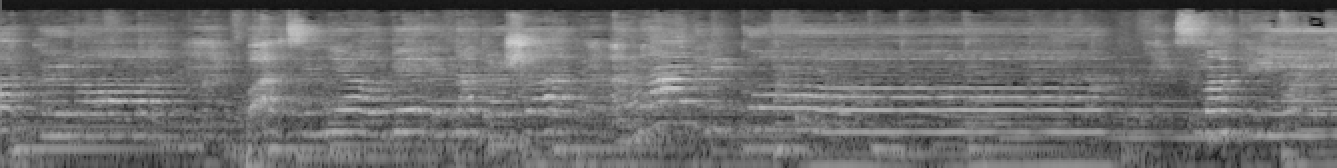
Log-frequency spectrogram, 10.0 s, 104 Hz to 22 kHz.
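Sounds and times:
woman singing pop song through loudspeakers: 0.0s - 10.0s.

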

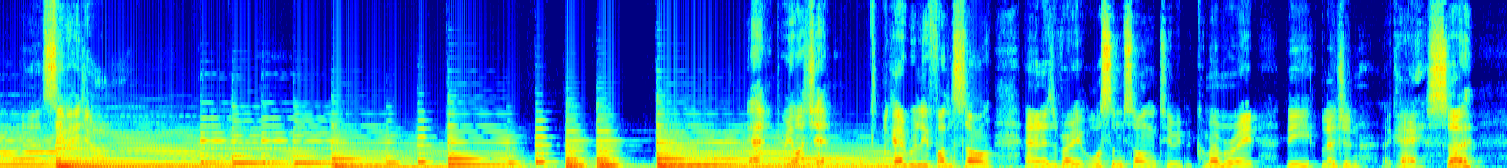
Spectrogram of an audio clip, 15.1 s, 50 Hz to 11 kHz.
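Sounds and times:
keyboard piano chords: 0.0s - 9.3s.

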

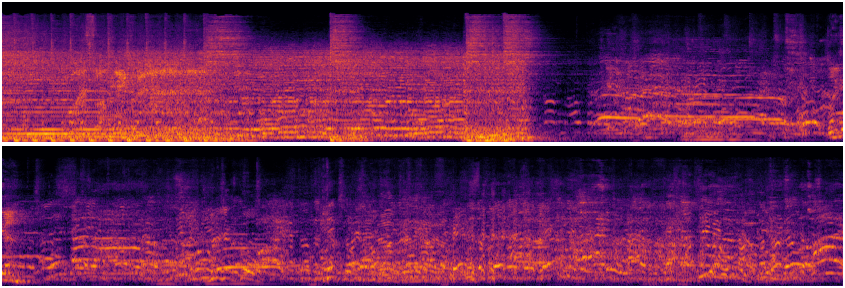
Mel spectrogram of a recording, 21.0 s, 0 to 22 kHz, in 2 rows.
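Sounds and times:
crowd chatter in a large hall: 0.0s - 21.0s.

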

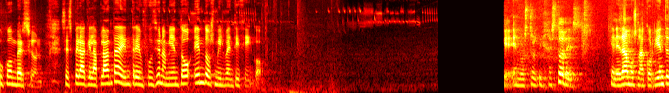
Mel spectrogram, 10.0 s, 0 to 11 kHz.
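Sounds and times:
faint outdoor ambience: 0.0s - 6.6s
high-pitched chirping: 2.6s - 6.6s.

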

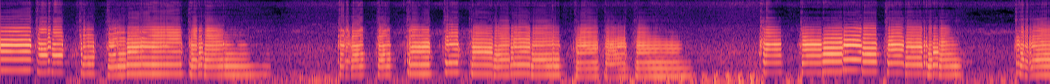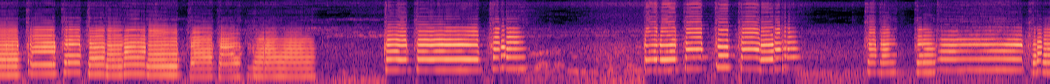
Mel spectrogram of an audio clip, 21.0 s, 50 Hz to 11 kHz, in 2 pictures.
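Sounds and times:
solo trumpet melody: 0.0s - 2.8s, 3.4s - 7.0s, 7.6s - 15.8s, 16.9s - 21.0s.

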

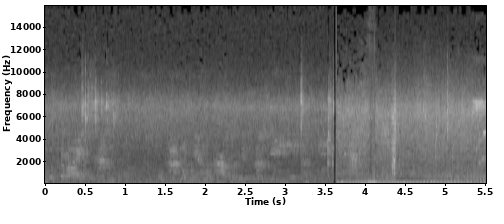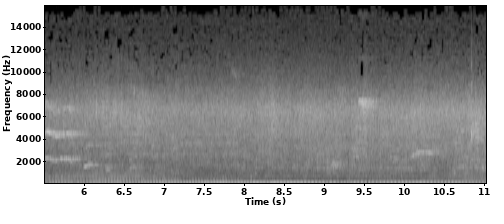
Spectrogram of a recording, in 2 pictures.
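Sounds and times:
engine droning: 3.6s - 11.0s
bird chirps: 5.4s - 6.3s, 9.0s - 10.6s.

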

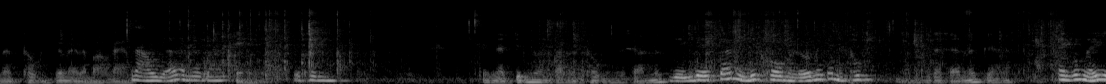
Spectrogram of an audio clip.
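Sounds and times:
man's voice: 0.0s - 1.3s
faint clicks and rustles: 1.2s - 11.0s.

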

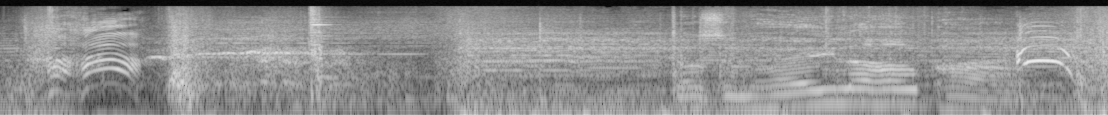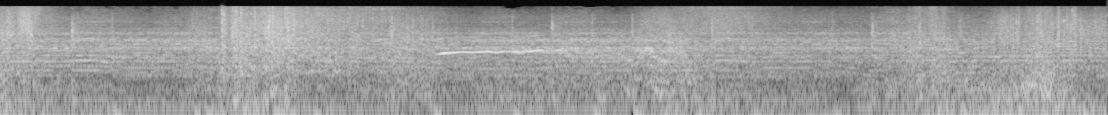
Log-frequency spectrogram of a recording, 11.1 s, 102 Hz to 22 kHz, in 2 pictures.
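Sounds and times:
horse whinnying: 0.7s - 2.2s
trailer music: 1.6s - 11.0s.

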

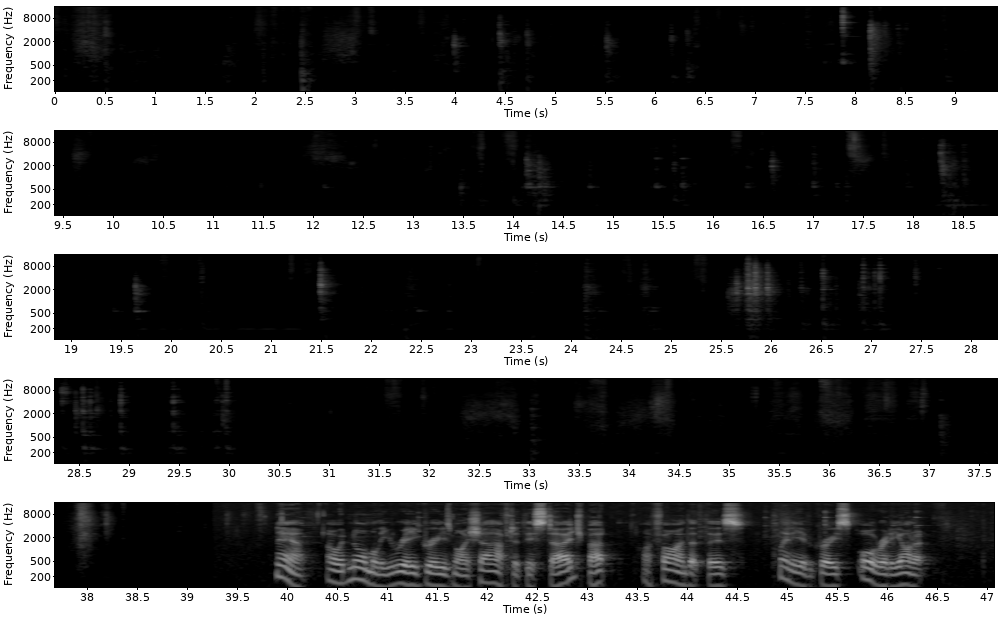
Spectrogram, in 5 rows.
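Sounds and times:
tools clicking and knocking: 25.6s - 30.2s.

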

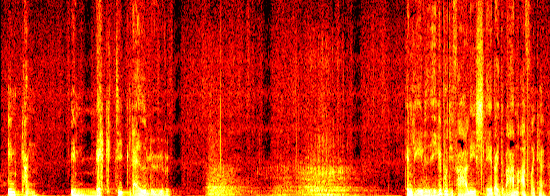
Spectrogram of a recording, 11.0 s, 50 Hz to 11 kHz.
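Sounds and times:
lion roaring: 4.1s - 7.4s.

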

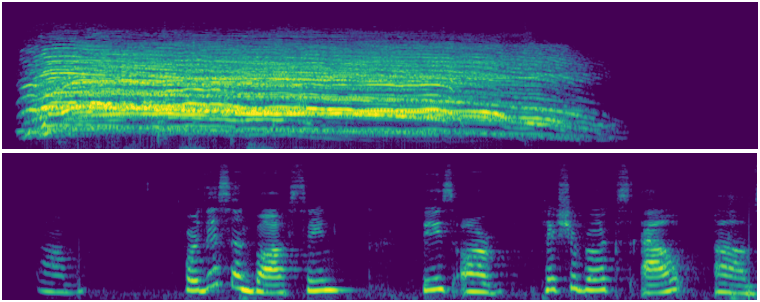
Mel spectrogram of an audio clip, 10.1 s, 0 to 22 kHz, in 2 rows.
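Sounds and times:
children cheering and shouting: 0.1s - 4.2s.

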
